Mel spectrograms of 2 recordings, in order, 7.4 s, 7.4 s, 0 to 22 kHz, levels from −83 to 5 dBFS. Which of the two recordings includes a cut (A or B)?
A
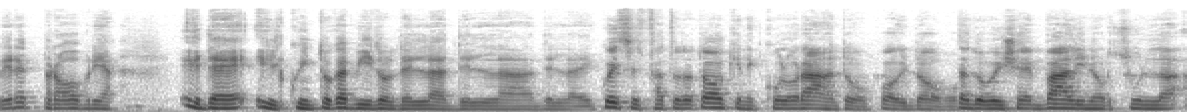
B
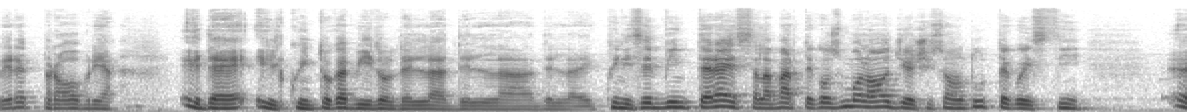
A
